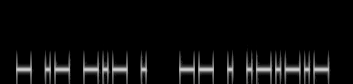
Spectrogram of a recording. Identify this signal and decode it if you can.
Morse code, heard as a keyed tone, about 25 wpm, 700 Hz. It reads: TAKE ME.
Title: Sentences from Top 400 Words 25wpm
